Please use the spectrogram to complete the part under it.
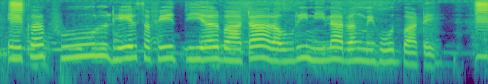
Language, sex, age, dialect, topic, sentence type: Bhojpuri, female, 25-30, Northern, agriculture, statement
